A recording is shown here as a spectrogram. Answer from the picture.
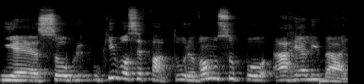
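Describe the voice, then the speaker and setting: This man's intonation is lively. He talks at a high pitch. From Minas Gerais, Brazil. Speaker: hairdresser and salon owner. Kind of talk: casual chat.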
